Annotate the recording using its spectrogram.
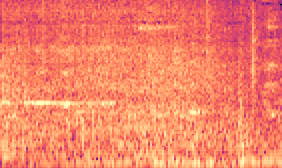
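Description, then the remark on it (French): A mine cart rumbles steadily along metal rails, a close, continuous low roll with faint metallic whines, and a brief squeal near the end as it comes to a halt. “Un chariot vient de s'arrêter tout près de nous.”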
